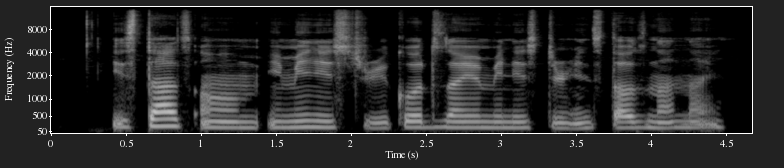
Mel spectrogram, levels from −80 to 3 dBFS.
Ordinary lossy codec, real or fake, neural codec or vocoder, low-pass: none; real; none; 14.4 kHz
